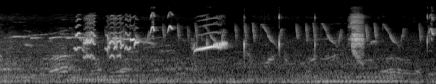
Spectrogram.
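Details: White-rumped shama fighting song for provoking other shamas, a busy stream of harsh chattering and clicking notes with one clear rising whistle in the middle, over low hum.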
